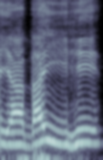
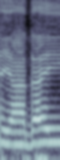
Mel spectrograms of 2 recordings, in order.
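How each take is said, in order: First: The word ends with a full hi syllable. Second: The word ends on a bare h sound. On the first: The reading continues without stopping. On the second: The reader stops at this word.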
